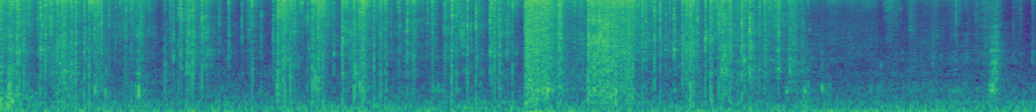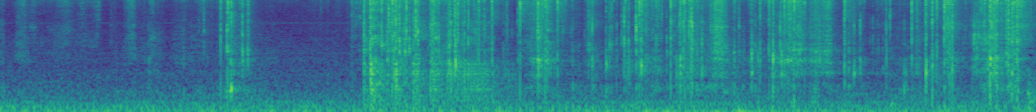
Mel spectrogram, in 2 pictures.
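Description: Crinkling and crackling of wrapper and a plastic LOL Surprise ball being handled and opened by hand. The crackling eases off in the middle for a few seconds, broken by a couple of single clicks, then picks up again.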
